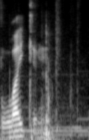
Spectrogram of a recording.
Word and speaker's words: lichen: way it's spelt and it's spelled lichen l-i-c-h-e-n but it's but it's said as lycan it is lycan let's see i used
